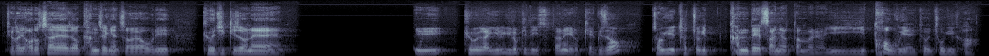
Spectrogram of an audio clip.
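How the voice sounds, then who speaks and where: A middle-aged man, a senior pastor, preaching an animated sermon and having the congregation repeat lines after him. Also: a little high, a little fast. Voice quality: mock shouts for comic voices. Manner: animated storytelling, leads the congregation in call-and-repeat.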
